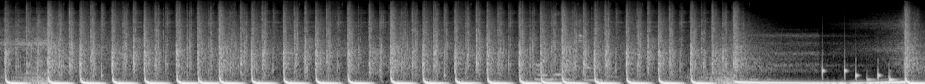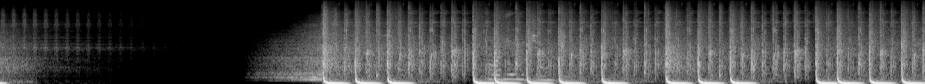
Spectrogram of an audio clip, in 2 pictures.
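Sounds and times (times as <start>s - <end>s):
percussion kit: 0.0s - 10.2s, 12.4s - 18.4s.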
